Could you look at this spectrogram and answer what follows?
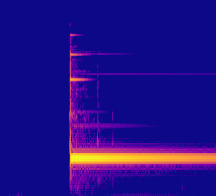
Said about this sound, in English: Excuse me, my doorbell's ringing. I need to...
